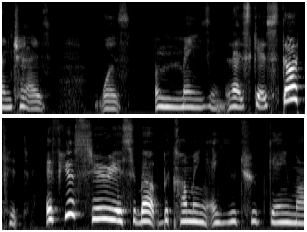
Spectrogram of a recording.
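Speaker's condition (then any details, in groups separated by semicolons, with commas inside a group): Cerebral palsy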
